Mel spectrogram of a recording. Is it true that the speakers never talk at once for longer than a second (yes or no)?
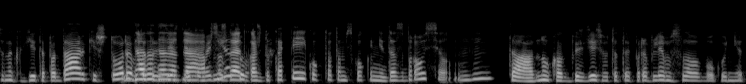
no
